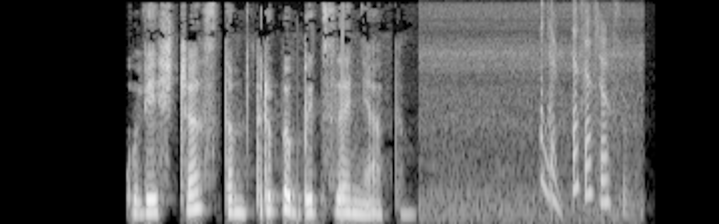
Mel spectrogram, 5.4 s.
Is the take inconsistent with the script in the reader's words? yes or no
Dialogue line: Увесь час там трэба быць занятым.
no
